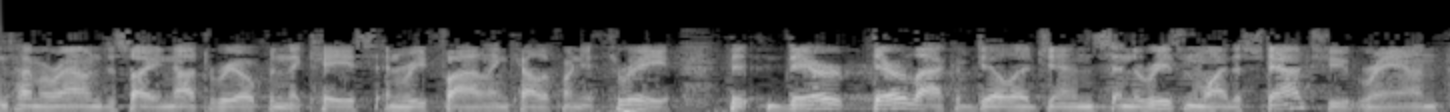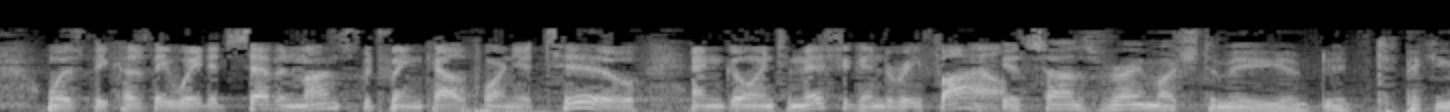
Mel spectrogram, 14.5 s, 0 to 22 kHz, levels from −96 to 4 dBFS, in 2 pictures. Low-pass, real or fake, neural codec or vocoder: 7.2 kHz; real; none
